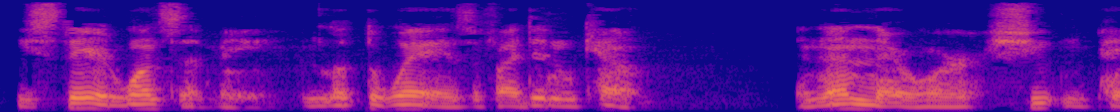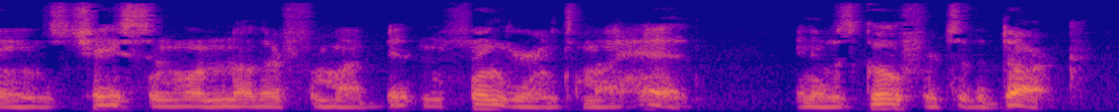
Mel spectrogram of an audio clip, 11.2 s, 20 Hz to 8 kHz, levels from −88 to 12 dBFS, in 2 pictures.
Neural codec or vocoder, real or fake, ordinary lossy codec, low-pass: vocoder, 44.1 kHz, 128 mel bands, Pupu-Vocoder; fake; MP3, 32 kbps; 7.2 kHz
